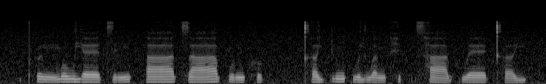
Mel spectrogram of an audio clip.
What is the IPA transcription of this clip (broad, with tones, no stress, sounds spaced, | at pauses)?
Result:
pʰ ɵ˨˩ n m o˧ w j ɛː˨ t͡s ɪ˨˥ ŋ | aː˨˧ t͡s aː˨˥ p ʊ˨˧ ŋ h ʊ˧ k̚ | kʰ ɐ˨˧ j p ɪ˥ ŋ kʷ ɐ˨ j w ɐ˨˩ ŋ h ɪ˨˥ k̚ t͡sʰ aː˨˩ kʷ ɛː˨ kʰ ɐ˨˧ j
